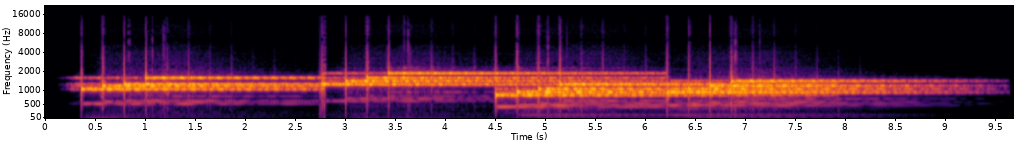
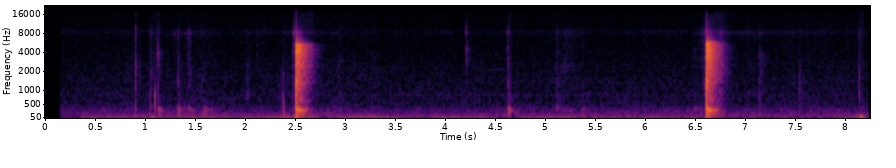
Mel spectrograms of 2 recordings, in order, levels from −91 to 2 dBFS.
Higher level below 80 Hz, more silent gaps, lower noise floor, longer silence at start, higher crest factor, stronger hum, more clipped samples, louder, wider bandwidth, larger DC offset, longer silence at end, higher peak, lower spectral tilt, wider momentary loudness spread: second, -74 dBFS vs -56 dBFS; neither; second, -45 dBFS vs -60 dBFS; second, 0.3 s vs 2.5 s; second, 16 dB vs 34 dB; neither; neither; first, -14 LUFS vs -21 LUFS; second, 11 kHz vs 20 kHz; neither; first, 0.55 s vs 0.05 s; about the same, 0 dBFS vs 0 dBFS; about the same, -1 dB/octave vs -1.5 dB/octave; second, 11 LU vs 20 LU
